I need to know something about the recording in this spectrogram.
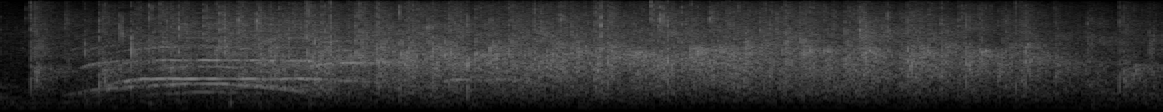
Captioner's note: applause, cheering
